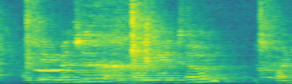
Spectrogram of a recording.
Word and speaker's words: Mantoan: As Jamie mentioned, I'm Kelly Mantoan, which is probably not how you thought about pronouncing it when you read my name.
